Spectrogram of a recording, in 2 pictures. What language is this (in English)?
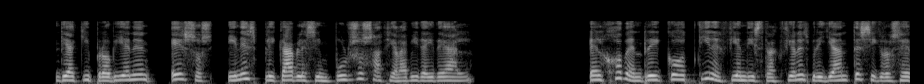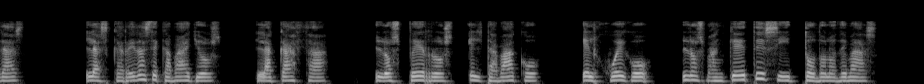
Spanish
